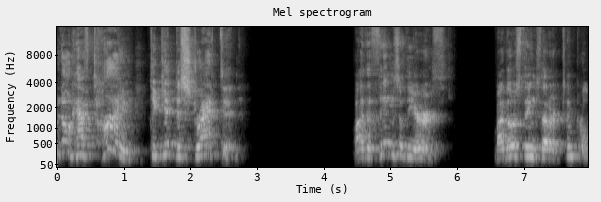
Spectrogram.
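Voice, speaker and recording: A man's high-pitched, raised and projected voice at a fairly slow pace, with ordinary pitch variation, long and frequent pauses, and audible room echo. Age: 60s. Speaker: preacher. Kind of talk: sermon.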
